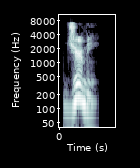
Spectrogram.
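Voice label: "germy", British English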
